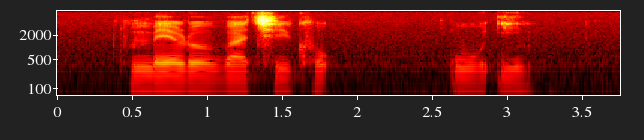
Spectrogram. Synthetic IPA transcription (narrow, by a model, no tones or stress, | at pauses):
tʰumbɛɺɔβat͡ʃʰikʰɔ | uʔi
